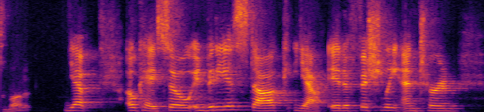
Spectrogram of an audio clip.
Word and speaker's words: Nvidia: that broadcom one uh I always say Nidia but it's Nvidia right yeah I hear both Nvidia and uh Nidia I think you say it correctly you say nid I say Nidia there's no I between it's just n and Nvidia okay Nvidia um so it's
